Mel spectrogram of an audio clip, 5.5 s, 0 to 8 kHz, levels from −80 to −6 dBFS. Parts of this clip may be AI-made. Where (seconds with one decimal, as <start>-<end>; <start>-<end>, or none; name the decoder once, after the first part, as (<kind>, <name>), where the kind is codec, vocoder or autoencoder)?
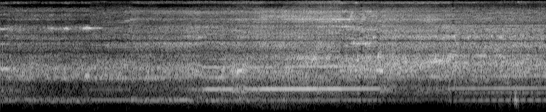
0.0-0.9 (autoencoder, DAC-VAE); 1.3-3.4; 3.8-4.5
